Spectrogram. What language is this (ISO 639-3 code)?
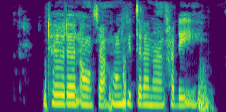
tha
